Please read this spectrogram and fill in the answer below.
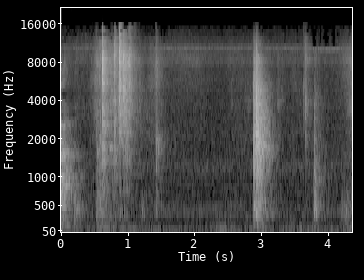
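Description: Objects being handled on a desk: a few soft clatters in the first second, then a sharp knock about three seconds in and a smaller one near the end.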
